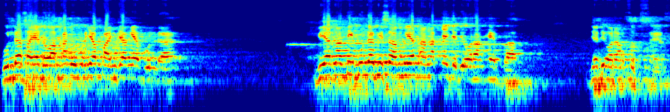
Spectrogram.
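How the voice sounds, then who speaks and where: A high-pitched male storyteller preaching earnestly to children, urging them along with heartfelt pleas. His voice rings through a large echoey hall with a long reverb, and the sound is muffled. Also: normal speed, long pauses. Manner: earnest, coaxing, urges children to stand and act. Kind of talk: emotional religious talk to children. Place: large echoing mosque hall.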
